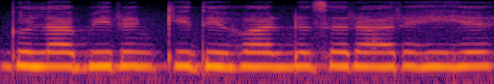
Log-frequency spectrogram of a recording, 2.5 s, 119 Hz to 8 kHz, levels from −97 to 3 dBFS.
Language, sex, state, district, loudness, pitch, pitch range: Hindi, female, Bihar, Araria, -29 LUFS, 290 Hz, 290-295 Hz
